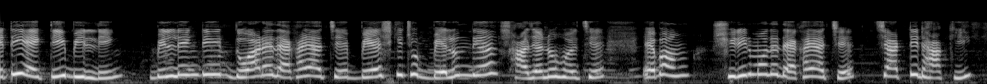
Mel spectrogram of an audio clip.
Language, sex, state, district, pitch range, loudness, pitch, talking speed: Bengali, female, West Bengal, Malda, 330-425 Hz, -13 LUFS, 365 Hz, 115 wpm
